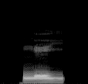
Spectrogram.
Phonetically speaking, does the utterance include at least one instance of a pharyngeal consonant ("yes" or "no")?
no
